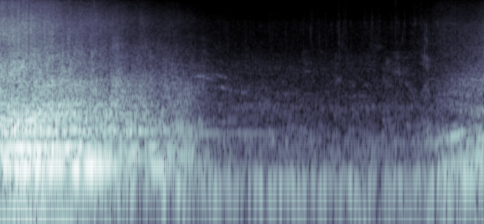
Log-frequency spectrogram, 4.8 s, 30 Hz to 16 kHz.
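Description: A twin-turbo 540 drag racing car at an eighth-mile track blasts past loud and close, then fades into a lower, distant drone, with an announcer talking over it.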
